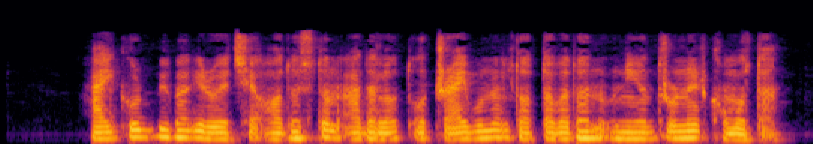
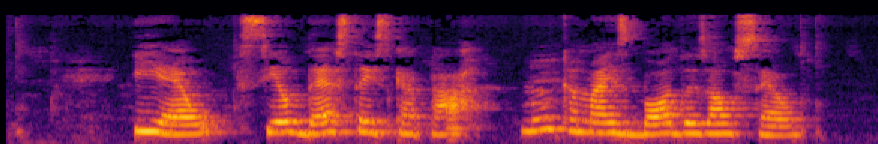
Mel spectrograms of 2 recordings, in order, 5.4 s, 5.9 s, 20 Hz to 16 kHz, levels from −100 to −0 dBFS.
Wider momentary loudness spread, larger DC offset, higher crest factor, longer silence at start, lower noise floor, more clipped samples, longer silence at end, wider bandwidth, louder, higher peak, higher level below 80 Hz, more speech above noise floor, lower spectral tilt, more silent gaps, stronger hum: second, 3 LU vs 9 LU; neither; about the same, 16 dB vs 16 dB; first, 0.6 s vs 0.1 s; first, -80 dBFS vs -55 dBFS; neither; second, 0.25 s vs 0.5 s; second, 7.8 kHz vs 11.5 kHz; first, -20 LUFS vs -23 LUFS; first, -2 dBFS vs -8 dBFS; first, -54 dBFS vs -66 dBFS; first, 61 dB vs 33 dB; first, -6.5 dB/octave vs -4 dB/octave; neither; neither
